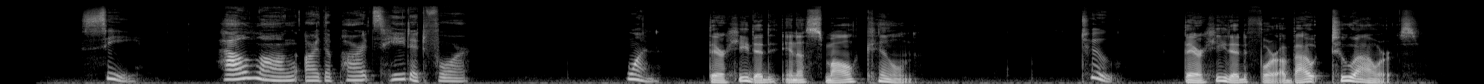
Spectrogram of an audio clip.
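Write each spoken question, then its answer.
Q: How long are the parts heated for?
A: 2: They're heated for about 2 hours.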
